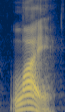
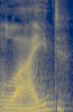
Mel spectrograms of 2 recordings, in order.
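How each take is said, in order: First: The word ends without any d sound. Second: The word ends with a clear d sound. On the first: "Você tira o D" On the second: "Você tira o D"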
